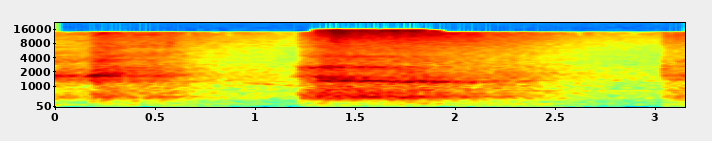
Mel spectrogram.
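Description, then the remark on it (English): An audience draws in a deep breath together on a count of three, a broad airy rush that swells and then slowly exhales over a few seconds, with no talking. “So catch your breath with me. Take a deep breath on three.”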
